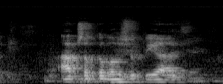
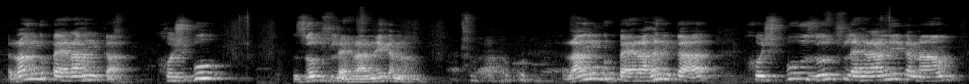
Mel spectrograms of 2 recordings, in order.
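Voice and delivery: higher, lilting shayari recital; reciting Faiz; 5 semitones higher than usual. Acted. Interviewer recalling Faiz for the author, recited verse.

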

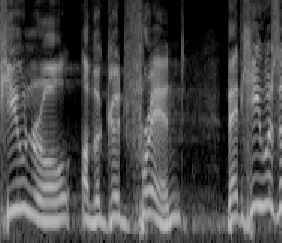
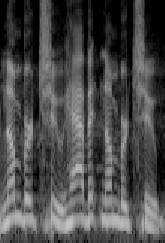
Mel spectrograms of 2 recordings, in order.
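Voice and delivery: ordinary talk

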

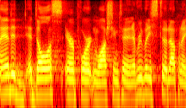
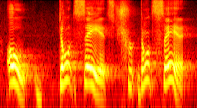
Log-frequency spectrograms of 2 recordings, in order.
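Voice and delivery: pleading wife; 7 semitones higher, 4 dB louder, much slower than usual. Retold or imitated. Wife pleading with husband on plane.

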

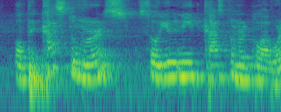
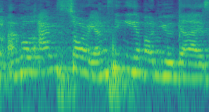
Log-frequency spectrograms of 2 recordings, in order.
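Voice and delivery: ordinary talk

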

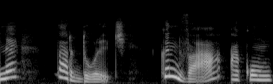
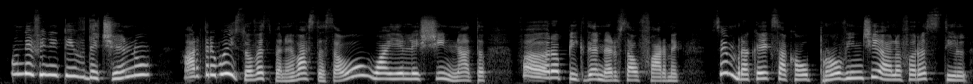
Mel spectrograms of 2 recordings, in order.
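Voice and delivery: put-on higher, louder scornful young woman; young mistress, scornful; 7 semitones higher, 5 dB louder than usual. Olga sneering at her lover's wife, higher and louder.

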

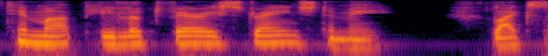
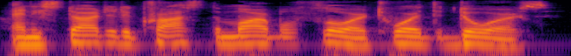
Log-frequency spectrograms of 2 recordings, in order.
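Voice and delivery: usual speaking voice

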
